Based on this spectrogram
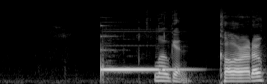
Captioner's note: bell dings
